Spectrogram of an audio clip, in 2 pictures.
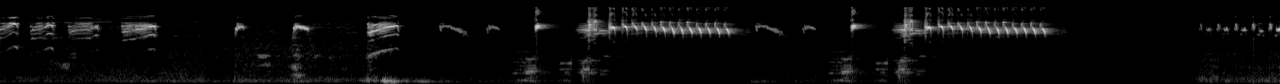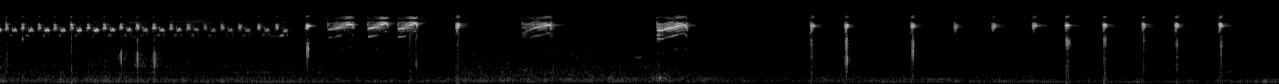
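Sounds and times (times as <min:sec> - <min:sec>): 
Oriental magpie-robin singing trills, repeated notes, whistles and chips: 0:00.0 - 0:10.6, 0:12.0 - 0:18.4, 0:19.2 - 0:19.8, 0:20.9 - 0:25.2.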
